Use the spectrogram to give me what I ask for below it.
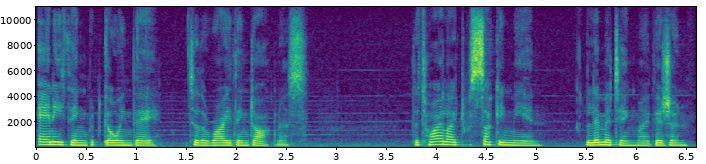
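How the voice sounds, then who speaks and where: A streaming woman reads a visual novel's story with expression, slipping in teasing, crude-mouthed commentary as game music plays underneath. Her lowish voice is mellow, with fairly even intonation and a moderate pace.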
